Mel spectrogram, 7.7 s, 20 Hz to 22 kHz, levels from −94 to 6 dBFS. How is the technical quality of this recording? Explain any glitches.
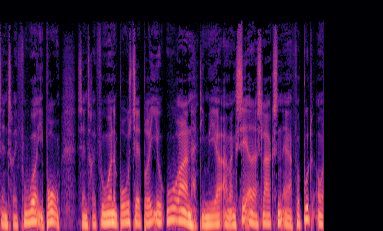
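The recording has one clear fault, a cut-off end. At 6.46 s, right after "af slagsen er forbudt", the speech stops mid-sound because the final buffers were never written. The last 1.2 s are flat digital silence, a hard vertical edge on the waveform and an abrupt blank in the spectrogram.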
